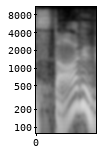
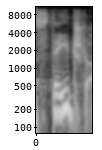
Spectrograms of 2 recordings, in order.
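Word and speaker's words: Stage: Jens, ich hätte Starge gesagt, aber er wird ja staged ausgesprochen angesprochen.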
